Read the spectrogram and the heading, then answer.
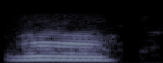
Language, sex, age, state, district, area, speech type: Maithili, male, 60+, Bihar, Purnia, rural, conversation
